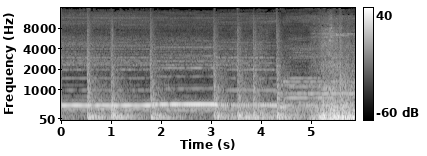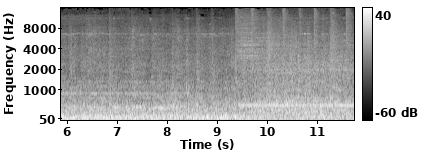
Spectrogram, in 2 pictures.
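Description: A train rumbles past on a bridge overhead, heard from a raft on the Bighorn River in Thermopolis, Wyoming, first with sharp rhythmic clacks and tones, then swelling into a loud, sustained roar and metallic rattle close by.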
